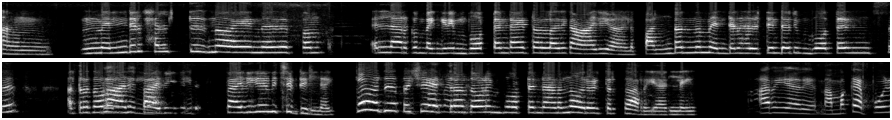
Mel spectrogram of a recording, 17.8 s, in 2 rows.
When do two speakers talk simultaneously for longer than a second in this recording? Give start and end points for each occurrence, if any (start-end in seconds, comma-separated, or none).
none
